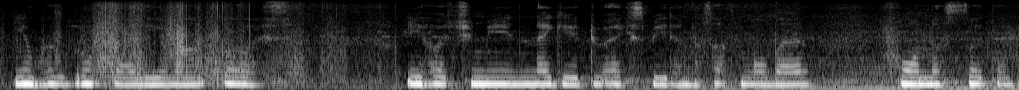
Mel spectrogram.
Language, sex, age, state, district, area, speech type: Kashmiri, female, 30-45, Jammu and Kashmir, Bandipora, rural, spontaneous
